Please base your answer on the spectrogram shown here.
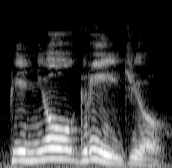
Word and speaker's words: Pinot Grigio: cup of white wine Pinot Grigio you have to say it like that Pinot Grigio one and a half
